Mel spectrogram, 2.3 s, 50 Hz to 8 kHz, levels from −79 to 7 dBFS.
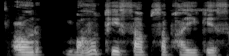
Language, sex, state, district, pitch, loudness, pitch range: Hindi, male, Bihar, Saran, 135 Hz, -25 LUFS, 130-145 Hz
